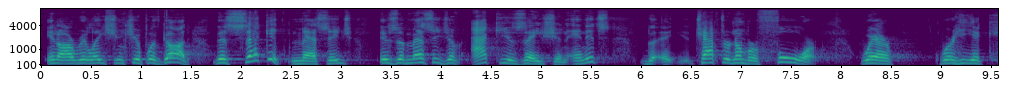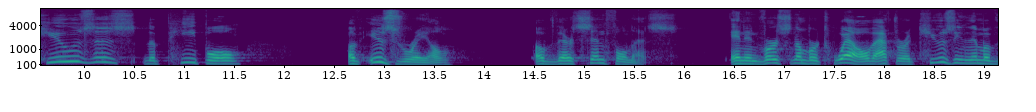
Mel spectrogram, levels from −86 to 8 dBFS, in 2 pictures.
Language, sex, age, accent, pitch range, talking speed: English, male, 50-69, American, 150-200 Hz, 120 wpm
